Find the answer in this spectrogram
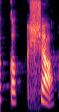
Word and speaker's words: कक्षा: बात कर रहा है तो उच्चारण होता है इसका कक्षा अब कक्षा हमें कैसे पता चला है तो हमें इसके बड़े में बात करनी होगी यानी ये हमारा आधा के और मुर्दा स से मिलकर बना है तो जहां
